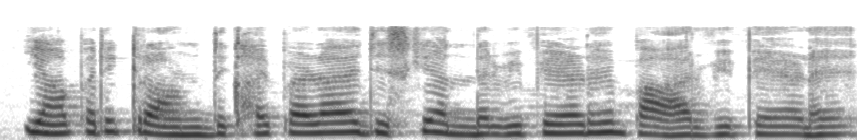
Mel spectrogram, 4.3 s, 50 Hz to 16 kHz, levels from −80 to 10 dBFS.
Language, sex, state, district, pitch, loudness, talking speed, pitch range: Hindi, female, Uttar Pradesh, Lalitpur, 230 Hz, -15 LUFS, 235 wpm, 210-250 Hz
